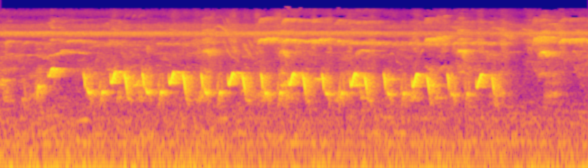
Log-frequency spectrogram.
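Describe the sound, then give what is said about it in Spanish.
Birds sing in the trees surrounding the main house, one voice repeating a rhythmic series of squeaky, rising-and-falling notes about twice a second, while fainter high chirps and calls fill the background. No one speaks. “Otras simplemente es una combinación desordenada pero a la vez perfecta del canto de las aves que habitan o visitan los árboles circundantes de la casa principal, sobre todo en el Salón de las Hamacas, mi lugar favorito para escuchar y grabar”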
